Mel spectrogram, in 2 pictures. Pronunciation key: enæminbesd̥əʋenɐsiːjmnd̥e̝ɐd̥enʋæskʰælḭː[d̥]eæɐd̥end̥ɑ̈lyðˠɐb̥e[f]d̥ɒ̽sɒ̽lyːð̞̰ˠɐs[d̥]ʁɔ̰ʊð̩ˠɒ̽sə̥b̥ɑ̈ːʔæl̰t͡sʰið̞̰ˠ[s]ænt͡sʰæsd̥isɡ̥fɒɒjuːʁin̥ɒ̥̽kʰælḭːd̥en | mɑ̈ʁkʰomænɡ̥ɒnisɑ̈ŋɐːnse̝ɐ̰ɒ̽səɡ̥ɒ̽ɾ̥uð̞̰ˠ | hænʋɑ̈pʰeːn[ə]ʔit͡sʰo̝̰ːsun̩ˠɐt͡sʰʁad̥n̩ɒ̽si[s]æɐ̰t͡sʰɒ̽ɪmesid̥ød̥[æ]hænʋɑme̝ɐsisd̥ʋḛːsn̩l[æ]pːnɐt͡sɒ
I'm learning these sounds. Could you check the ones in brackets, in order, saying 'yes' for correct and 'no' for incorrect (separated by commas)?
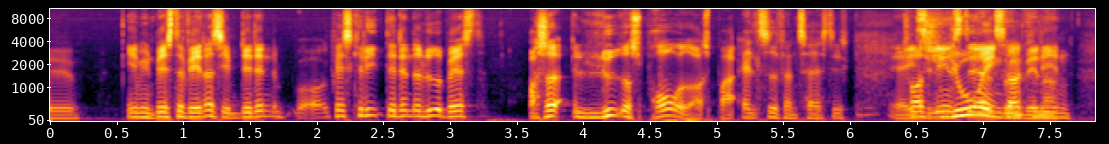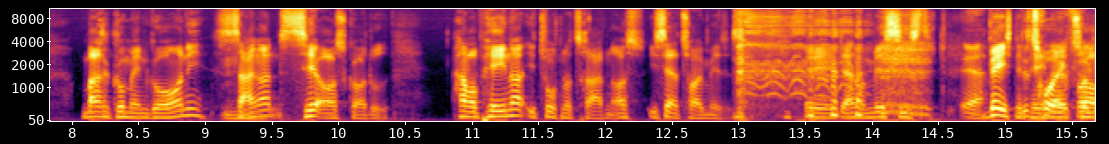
yes, no, no, no, no, yes, yes, no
